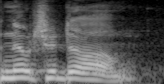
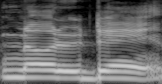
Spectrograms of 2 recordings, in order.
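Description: First: The name is said with a French pronunciation. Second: The name is said with an American pronunciation. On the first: This is the cathedral's name. The speaker calls it right. "Technically, it is the Notre Dame" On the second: This is the football team's name. The speaker calls it wrong. "It's not Notre Dame. That's the football, Phil. That's the team"

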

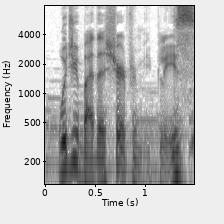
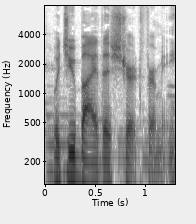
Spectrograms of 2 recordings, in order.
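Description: First: It sounds like a pleading, polite request. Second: It sounds like a plain yes-or-no question.

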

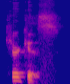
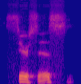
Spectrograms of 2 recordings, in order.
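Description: First: The word begins with a hard K sound. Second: The word begins with a soft S sound. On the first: This is how the Romans would have said it. "if we were Romans, referring to redbud trees, Circus" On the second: This is the usual modern way to say it. "the Romans would never pronounce the word C-E-R-C-I-S, Sirius"

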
